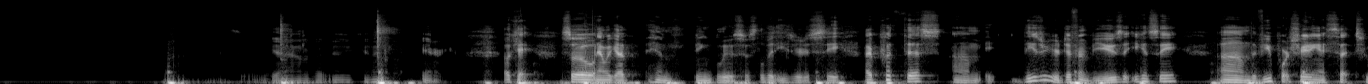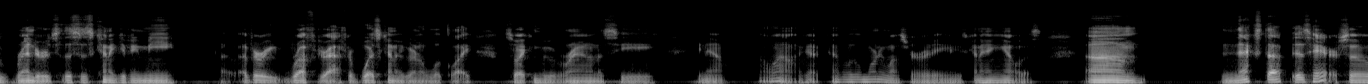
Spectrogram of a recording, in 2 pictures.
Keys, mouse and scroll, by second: 0.9-2.3 drag, 2.3 middle click, 2.7 click, 2.7-4.3 right drag, 3.4 Escape, 4.9 Escape, 7.6-8.6 middle drag, 10.5-12.3 drag, 18.6-20.5 middle drag, 24.8-26.7 middle drag.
